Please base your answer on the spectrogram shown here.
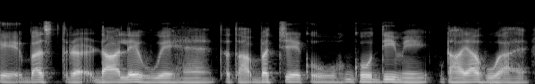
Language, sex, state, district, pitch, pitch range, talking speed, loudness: Hindi, male, Chhattisgarh, Sukma, 100 Hz, 100-110 Hz, 145 wpm, -18 LUFS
